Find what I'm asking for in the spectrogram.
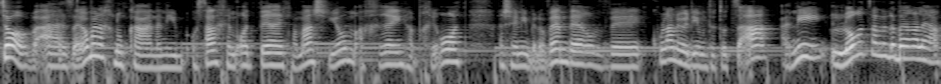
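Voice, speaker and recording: Over noticeable background noise, a woman speaks at a moderate pace with hardly any pauses. Her pitch swings very widely. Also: medium pitch for a woman. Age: 20s. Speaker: journalist and podcast host. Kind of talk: solo podcast monologue.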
